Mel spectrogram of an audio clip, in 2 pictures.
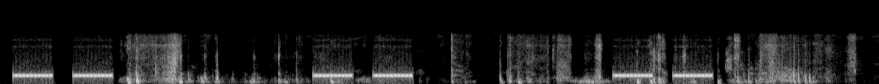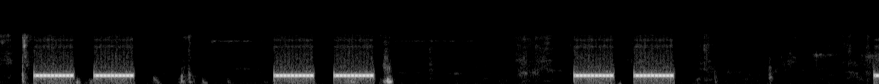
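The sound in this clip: Ringback tone of an unanswered telephone call, a double-pulse tone repeating six times at an even rhythm. Crackling noise fills the gaps in the first half.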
